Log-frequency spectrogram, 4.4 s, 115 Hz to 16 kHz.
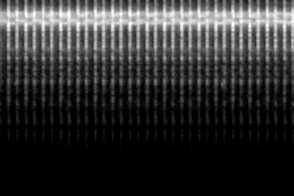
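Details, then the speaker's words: Stuart "Petit Cheval" (donkey) model steam water pump, 6 cm3 double-acting, run slowly on compressed air rather than steam (rated 40–400 strokes/min): crisp, even clops about four a second over a steady airy hiss, normal running. "voilà déjà avec même pas 1 2 milliard la pompe fait son travail et comme vous l'entendez fait son clope sur clope"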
